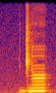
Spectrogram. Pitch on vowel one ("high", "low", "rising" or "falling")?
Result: high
